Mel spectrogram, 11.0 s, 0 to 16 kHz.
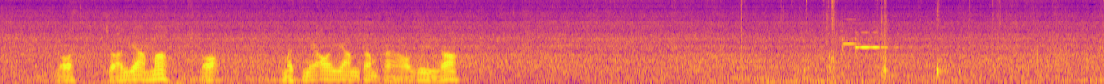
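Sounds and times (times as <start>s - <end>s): steady background noise: 0.0s - 11.0s
brief high tone: 8.4s - 9.2s.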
